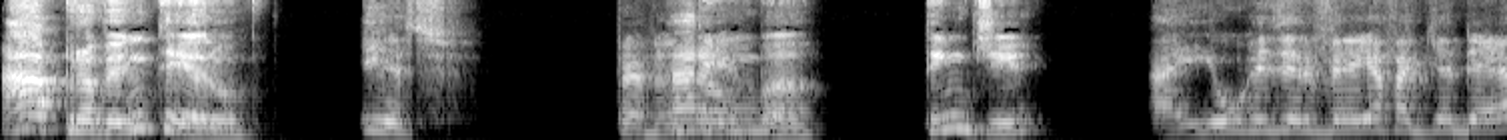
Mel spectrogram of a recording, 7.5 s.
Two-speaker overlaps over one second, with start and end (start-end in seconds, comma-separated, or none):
none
